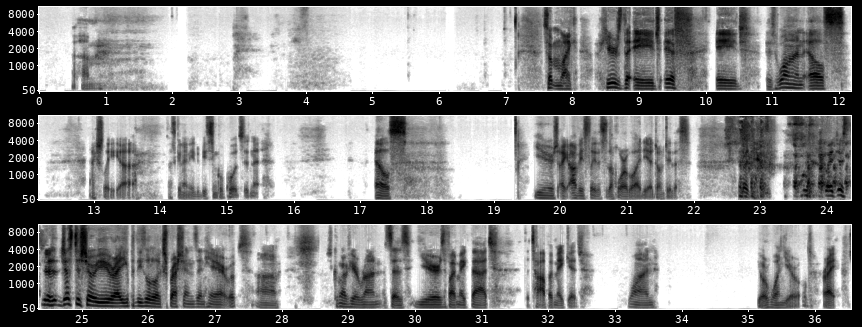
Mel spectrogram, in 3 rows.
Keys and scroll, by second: 21.6 super+c, 23.7 super+v, 26.6 super+s, 28.2 ctrl+r, 34.1 ctrl+r.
